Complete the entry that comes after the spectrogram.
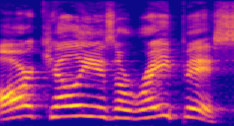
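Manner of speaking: shrill, very high, very loud top-of-lungs shout. Retelling what a woman yelled while the music played: imitating a woman yelling. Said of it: "I've never heard someone yell louder in my life".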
